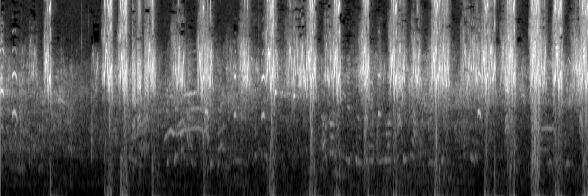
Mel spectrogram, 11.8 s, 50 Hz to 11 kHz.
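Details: Osprey calling from the nest at Dunrovin Ranch, 13 June 2018, about 11:37 AM, with leftover fish present; sharp, high chirps repeated steadily, roughly every half second, after a quieter start, with clicking pops over the calls.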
